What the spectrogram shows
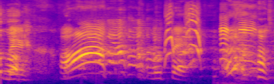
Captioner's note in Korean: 행복 비명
